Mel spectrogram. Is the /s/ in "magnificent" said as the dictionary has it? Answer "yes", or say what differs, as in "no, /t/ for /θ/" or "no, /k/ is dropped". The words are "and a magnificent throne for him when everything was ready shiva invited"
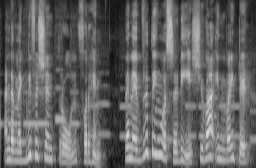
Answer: no, /ʃ/ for /s/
